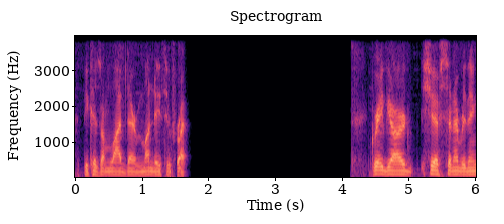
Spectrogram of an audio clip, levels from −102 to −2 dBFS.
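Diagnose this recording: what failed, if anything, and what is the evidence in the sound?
The first failure is at the network stage: repeated packet loss, giving that robotic sound between 1.4 and 1.61 s. Four separate holes land in about 0.2 s, the longest around 34 ms, and roughly 42% of that stretch is patched by stretching the last bit of audio. That's why it comes out choppy, with slivers gone. Everything sits below 4 kHz, which fits a G.711 mu-law call at 64 kbps.

Right after that, from 1.63 to 4.16 s, the audio stops for about 2.5 s, so this is a long network dropout. You hear a short fading buzz or hiss of continued sound for about a tenth of a second, then near-silence for about 2.4 s, and the audio picks up again further on with that whole chunk missing. The likely cause is a sustained run of packets that never reached the receiver, so there was nothing to play.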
